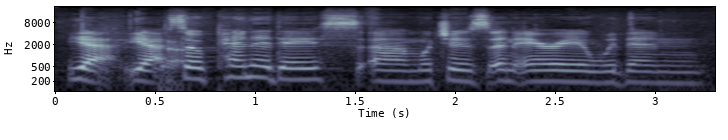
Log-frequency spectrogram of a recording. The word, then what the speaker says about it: Penedès: I think it's Penedès. Penedès. There's not the sound that you get in Portugal. Yeah. So Penedès, which is an area within the Catalan region, or Catalunya.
